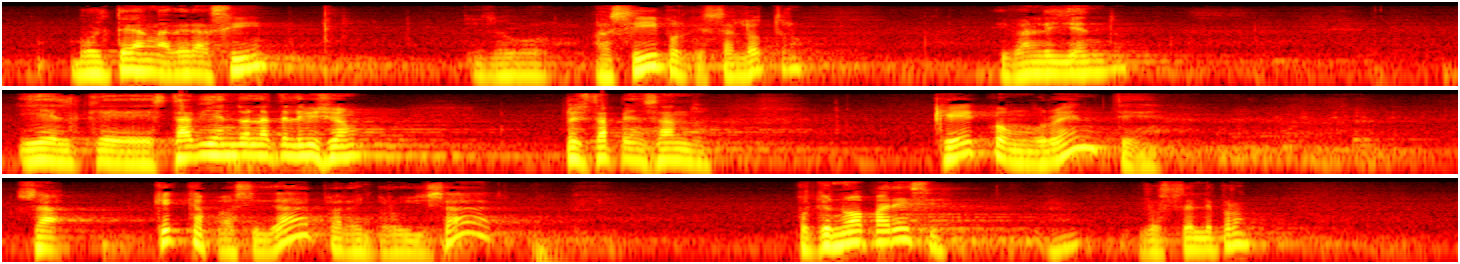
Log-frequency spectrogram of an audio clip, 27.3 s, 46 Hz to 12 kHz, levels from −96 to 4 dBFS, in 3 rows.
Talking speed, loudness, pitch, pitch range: 85 wpm, -21 LUFS, 120 Hz, 115-150 Hz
